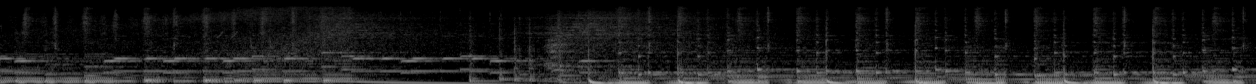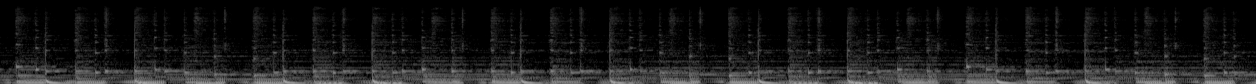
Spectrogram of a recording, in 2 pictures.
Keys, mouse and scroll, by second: 14.0-14.4 alt+scroll up 1, 18.8-20.0 scroll down 1, 21.8 alt+scroll down 1.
